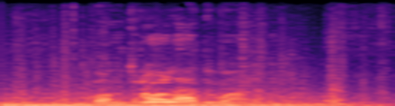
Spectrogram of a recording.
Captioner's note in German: auf Spanisch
